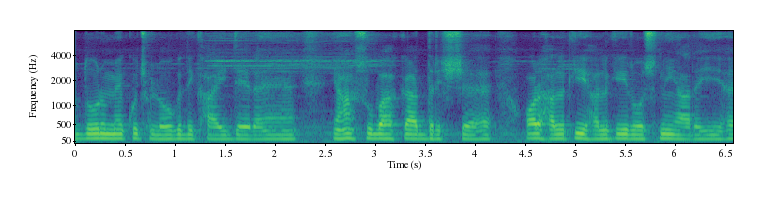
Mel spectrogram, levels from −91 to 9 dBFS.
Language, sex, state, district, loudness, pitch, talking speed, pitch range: Hindi, male, Bihar, Muzaffarpur, -17 LUFS, 120 Hz, 175 wpm, 115-125 Hz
